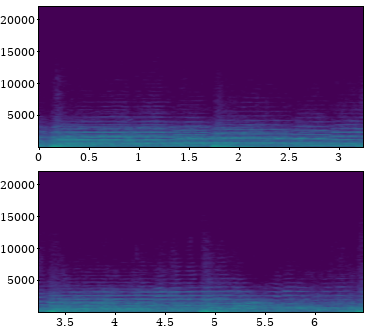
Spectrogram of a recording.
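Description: Processional brass band playing a slow march in sustained chords, with a low drum beat about every second and a half.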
